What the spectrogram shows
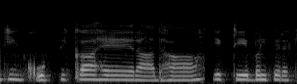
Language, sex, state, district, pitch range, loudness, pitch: Hindi, female, Maharashtra, Nagpur, 200-225 Hz, -32 LUFS, 215 Hz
